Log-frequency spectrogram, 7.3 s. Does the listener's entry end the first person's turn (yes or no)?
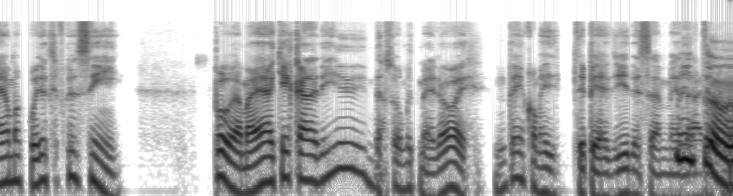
yes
